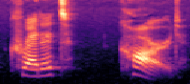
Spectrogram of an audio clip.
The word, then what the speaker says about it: credit card: For example, credit card. credit card. Two words representing one object, we stress the first word. Repeat after me, credit card. Also, say these two words as one word. Join them together.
